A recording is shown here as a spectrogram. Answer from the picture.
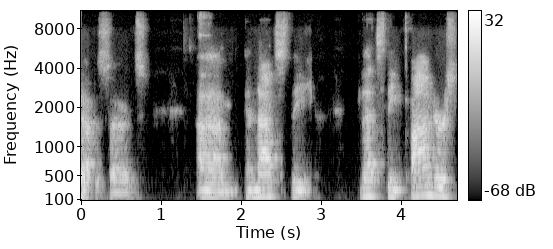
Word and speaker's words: Fynderz: So we've done 2 episodes, and that's the Finders Flippers podcast, but it's spelled FYNDERZ, and then Flippers is FLYPPERZ.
